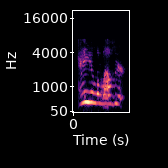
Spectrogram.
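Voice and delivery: loud hushed call, high; whisper-shout the line; whisper yelling. Shown as a demonstration. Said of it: "Whisper yell, you said?".

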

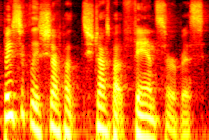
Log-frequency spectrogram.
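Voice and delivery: normal talking voice

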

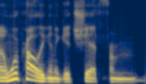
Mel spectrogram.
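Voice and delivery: normal talking voice

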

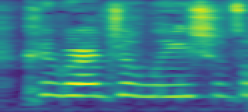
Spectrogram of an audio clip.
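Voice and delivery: gushing congratulations. Retold or imitated. Repeated gushing.

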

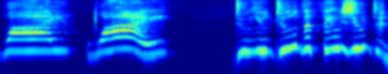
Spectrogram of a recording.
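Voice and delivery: high, pleading why why why; exasperated pleading at the screen; exasperated plea. Real, not acted. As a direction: beg the character to stop. Scolding TV character.

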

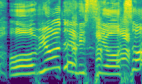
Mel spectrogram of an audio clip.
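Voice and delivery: lightly acted shared delight; mock eager agreement. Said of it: "todas dijeron".

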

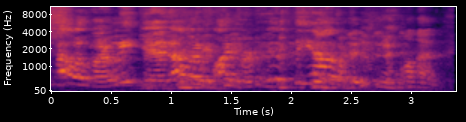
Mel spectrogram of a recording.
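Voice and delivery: laughing loud and high. Real, not acted. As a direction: laugh through the words. Laughing about paid flying hours.

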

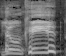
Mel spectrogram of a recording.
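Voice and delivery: put-on very high, slow Texan old-timer; hammed-up grandad telling his love story; Texan grandfather. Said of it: "I've got a Texas accent".

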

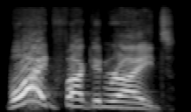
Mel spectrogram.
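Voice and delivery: slow, loud, spitting out each word; bitter fan venting over a missed kick; exasperated outburst. Real, not acted. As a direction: let the frustration burst out. Angry fan repeating the miss.

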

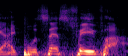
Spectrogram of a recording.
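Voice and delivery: loud, emphatic declaration; like you mean it. Shown as a demonstration. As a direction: proclaim it forcefully, with full conviction. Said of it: "say it like you mean it".

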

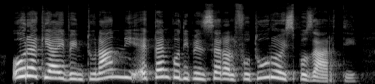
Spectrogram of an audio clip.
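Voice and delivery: severe. A narrator's reading. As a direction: lay down the law to a son, without affection. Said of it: "Parlava con severità, senza alcun segno di affetto".

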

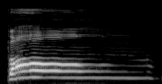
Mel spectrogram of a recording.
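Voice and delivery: loud, high ringing bong; clock bell chime. A narrator's reading. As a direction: imitate Big Ben, letting the note ring out. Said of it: "Ben began to chime".

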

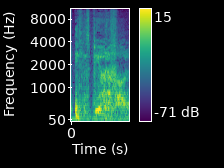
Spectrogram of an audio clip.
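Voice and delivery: breathy unvoiced hush, very soft; awed whisper. A narrator's reading. Drizzt watching the sunrise in wonder, whispered. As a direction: dare to speak in wonder. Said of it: "Drizzt dared to remark".

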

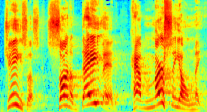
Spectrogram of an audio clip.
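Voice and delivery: high, loud, drawn-out plea. Retold or imitated. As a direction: cry it out over the crowd. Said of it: "he even cried out louder".

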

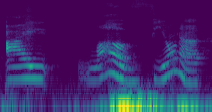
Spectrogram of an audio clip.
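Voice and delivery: slow, low, mock-earnest declaration; halting earnest confession. [name] tells Jeff he loves Fiona, halting and earnest. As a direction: draw each word out solemnly.

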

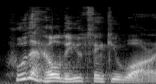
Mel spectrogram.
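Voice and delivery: ordinary delivery

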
